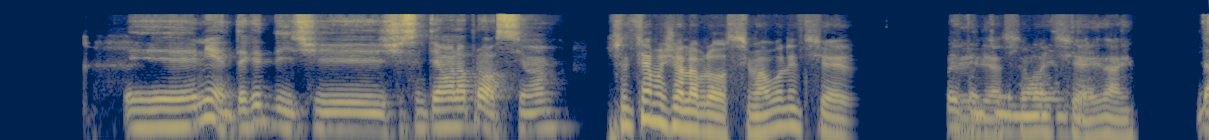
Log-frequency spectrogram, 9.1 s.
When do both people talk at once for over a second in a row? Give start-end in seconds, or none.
7.1-8.3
